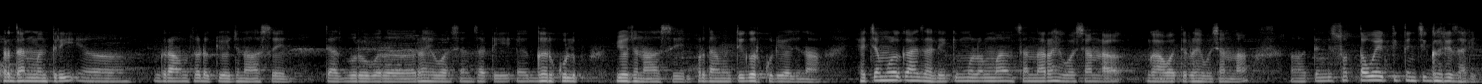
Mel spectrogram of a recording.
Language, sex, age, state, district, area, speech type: Marathi, male, 18-30, Maharashtra, Satara, urban, spontaneous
